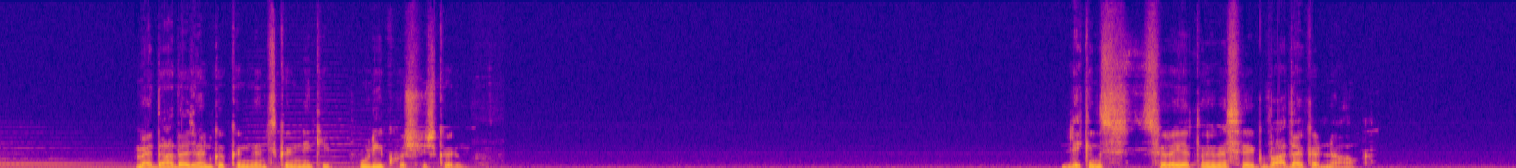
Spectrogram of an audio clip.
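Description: A man speaks quietly and earnestly, close by.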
